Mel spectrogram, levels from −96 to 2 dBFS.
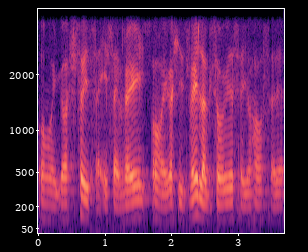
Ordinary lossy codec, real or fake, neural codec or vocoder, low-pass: none; real; none; 3.6 kHz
